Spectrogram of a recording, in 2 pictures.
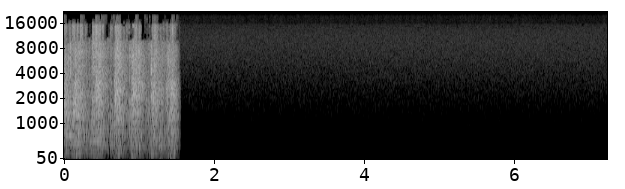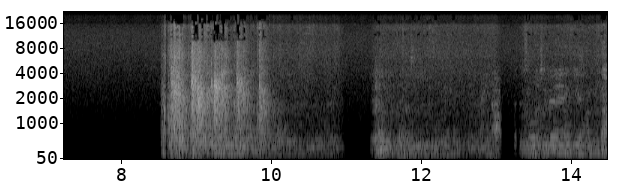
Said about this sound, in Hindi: सोच रहे हैं कि हम तालियां क्यों बजा रहे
